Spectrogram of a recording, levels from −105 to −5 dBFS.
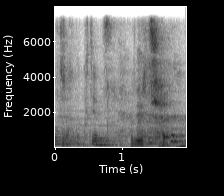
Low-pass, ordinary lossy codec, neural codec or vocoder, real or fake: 7.2 kHz; none; none; real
